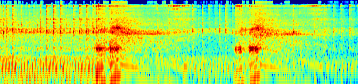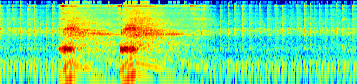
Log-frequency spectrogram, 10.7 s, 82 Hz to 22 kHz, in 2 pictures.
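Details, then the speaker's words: Stihl MS 271 chainsaw, previously hard to start, after tank found clean and fresh mixed fuel added: four sharp throttle bursts from steady idle, each winding up crisply and dropping back cleanly; healthy idle and rev. "Okay, so the saw will now idle and rev up. It runs pretty good."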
